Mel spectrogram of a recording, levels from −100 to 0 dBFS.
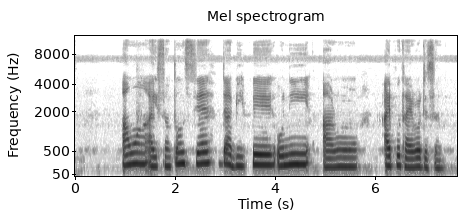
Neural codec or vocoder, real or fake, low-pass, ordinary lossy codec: none; real; 10.8 kHz; none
